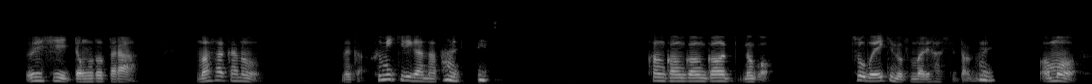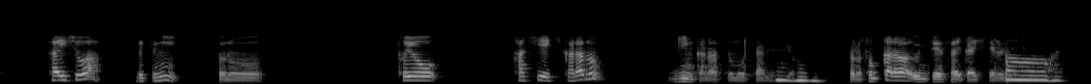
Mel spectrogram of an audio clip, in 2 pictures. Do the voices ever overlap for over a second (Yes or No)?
No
